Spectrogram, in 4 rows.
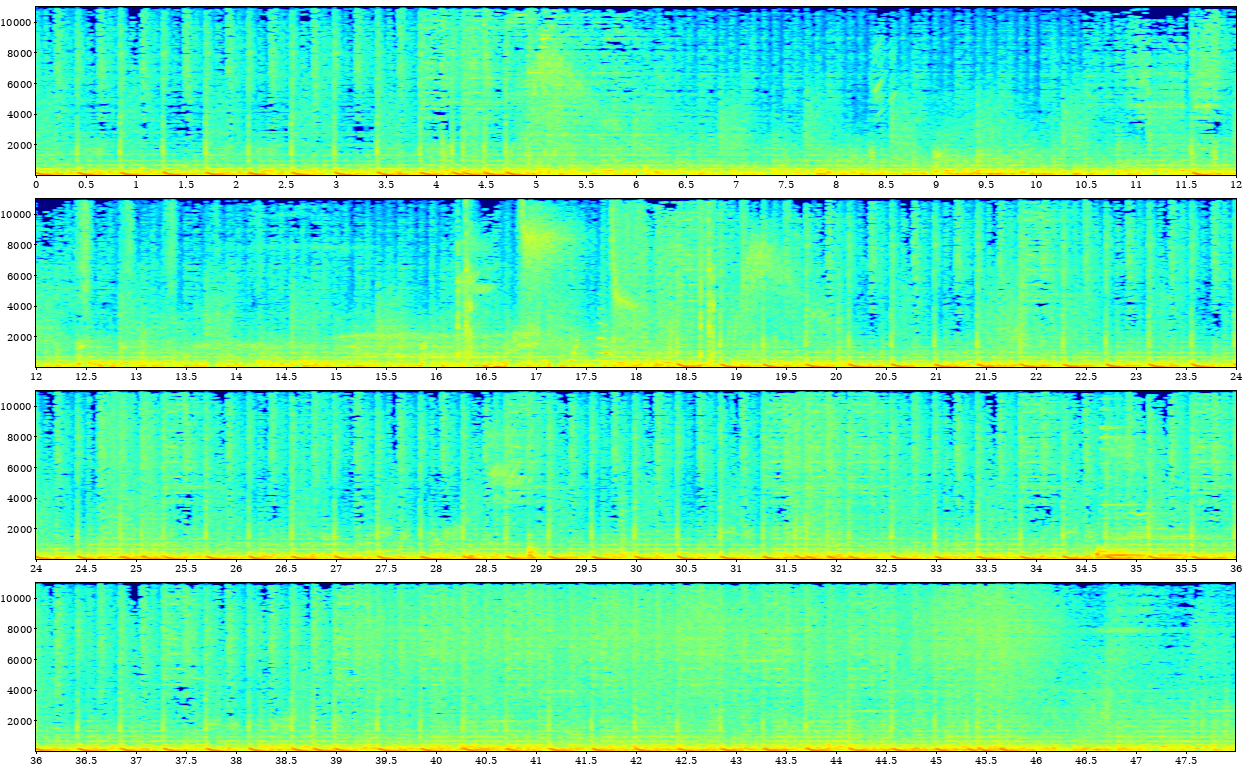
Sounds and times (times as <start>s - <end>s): Techno: 0.0s - 46.4s.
